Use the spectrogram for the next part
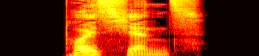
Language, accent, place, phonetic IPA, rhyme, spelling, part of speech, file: German, Germany, Berlin, [ˈpɔɪ̯sçəns], -ɔɪ̯sçəns, Päuschens, noun, De-Päuschens.ogg
- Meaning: genitive singular of Päuschen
